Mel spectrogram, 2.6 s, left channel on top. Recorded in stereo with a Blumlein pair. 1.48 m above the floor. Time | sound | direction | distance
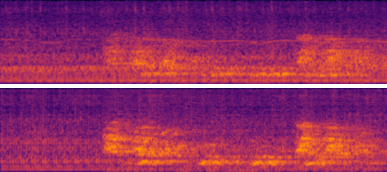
0.7 | a dog barking | 65° right | 6 m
